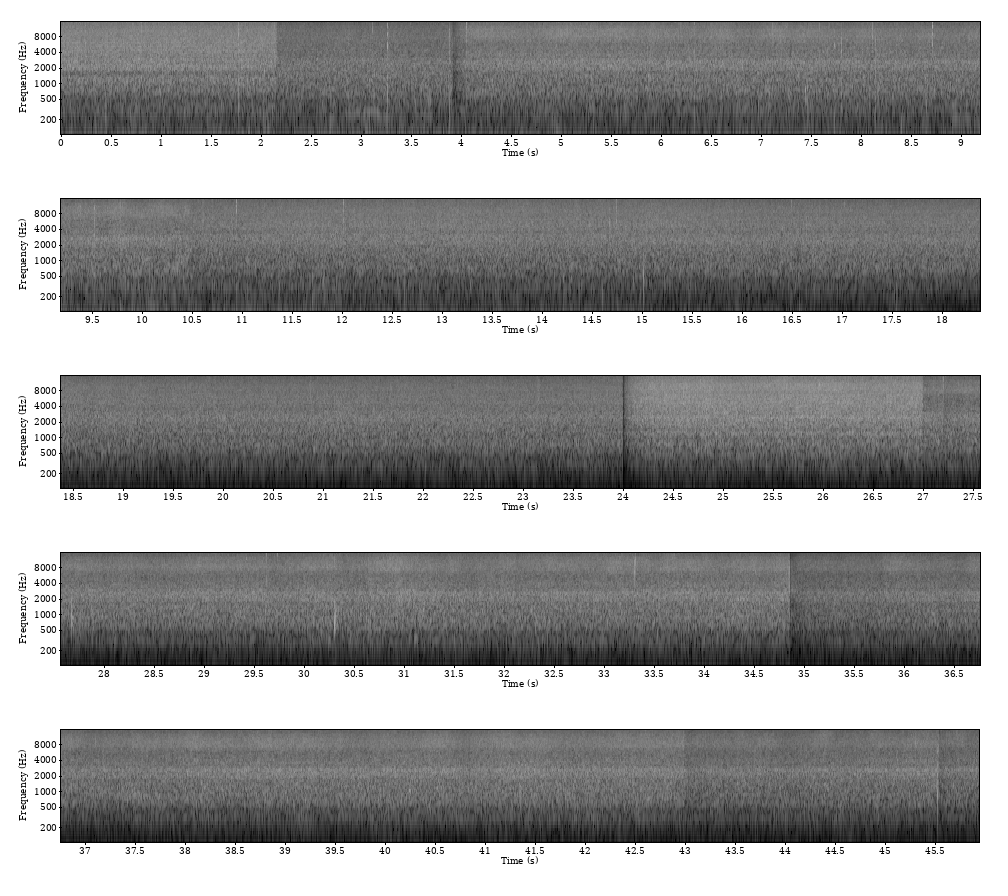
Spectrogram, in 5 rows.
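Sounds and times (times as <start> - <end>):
waterfall rushing: 0.0 - 18.8.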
